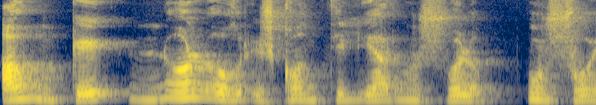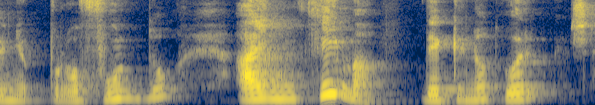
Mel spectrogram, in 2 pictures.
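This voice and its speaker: A man speaks very slowly at a fairly high pitch. His tone is dark and mellow, and his intonation is fairly even. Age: 80s+. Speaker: meditation and yoga teacher. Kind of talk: interview conversation. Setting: at a friend's home.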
